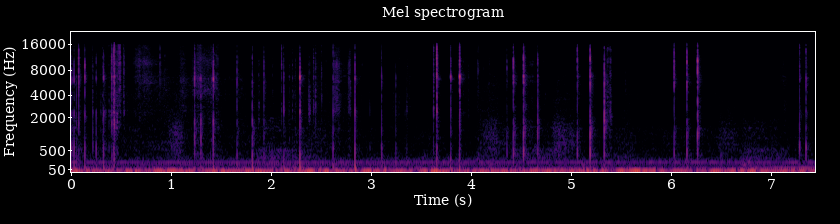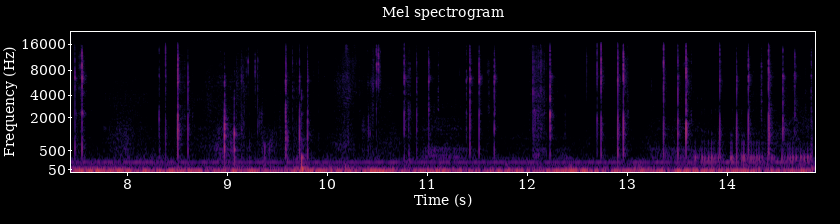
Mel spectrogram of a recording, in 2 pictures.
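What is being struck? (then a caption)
Small painted wooden block. A small pale teal painted wooden letter block marked with a B, likely solid wood, is held close to the mic and tapped and scratched with long painted nails. Dense, rapid dry clicks and bright scratchy rasps sound over a steady low hum throughout.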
